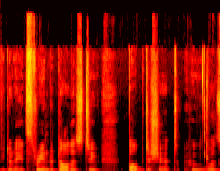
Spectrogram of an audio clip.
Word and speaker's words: Dechert: He donated $300 to Bob DeShirt, who was... Bob DeShit. Bob DeShirt. DeChert. D-E-C-H-E-R-T. DeShirt. Deschette. DeShirt. Except there's an R there.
